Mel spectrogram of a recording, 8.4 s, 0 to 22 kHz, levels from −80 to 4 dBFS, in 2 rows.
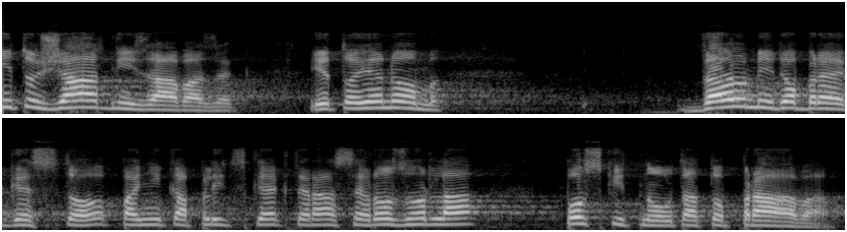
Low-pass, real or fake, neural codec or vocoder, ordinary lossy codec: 7.2 kHz; real; none; Opus, 32 kbps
